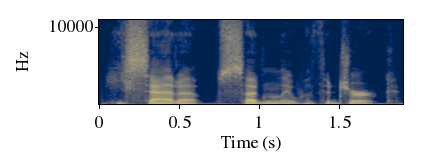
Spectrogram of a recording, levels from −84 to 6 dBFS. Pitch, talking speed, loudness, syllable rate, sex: 105 Hz, 220 wpm, -19 LUFS, 5.0 syllables/s, male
